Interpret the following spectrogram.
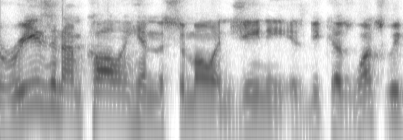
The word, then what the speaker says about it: Samoa: That's how they say it, by the way. Samoa. It's not Samoa. It's Samoa.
